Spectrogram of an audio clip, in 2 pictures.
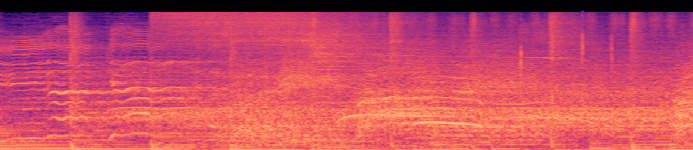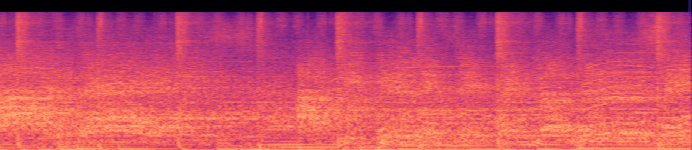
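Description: A large choir of several hundred voices singing an uplifting song over a backing track with a steady bass beat. The sound fills out and grows fuller about a second in.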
